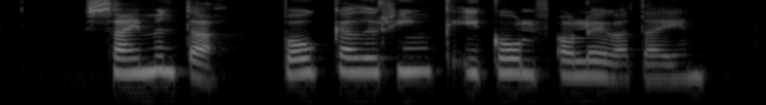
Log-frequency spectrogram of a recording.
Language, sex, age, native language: Icelandic, female, 30-39, Icelandic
